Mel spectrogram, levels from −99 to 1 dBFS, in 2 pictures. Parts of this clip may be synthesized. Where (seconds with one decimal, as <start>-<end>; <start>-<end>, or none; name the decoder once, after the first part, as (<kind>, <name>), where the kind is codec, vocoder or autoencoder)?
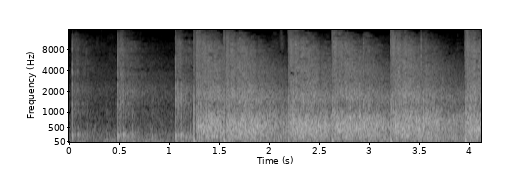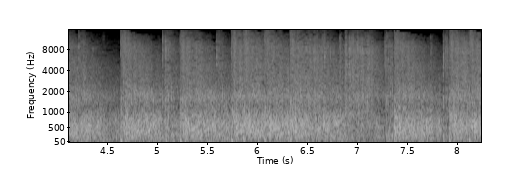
1.3-3.2 (vocoder, BigVGAN v2)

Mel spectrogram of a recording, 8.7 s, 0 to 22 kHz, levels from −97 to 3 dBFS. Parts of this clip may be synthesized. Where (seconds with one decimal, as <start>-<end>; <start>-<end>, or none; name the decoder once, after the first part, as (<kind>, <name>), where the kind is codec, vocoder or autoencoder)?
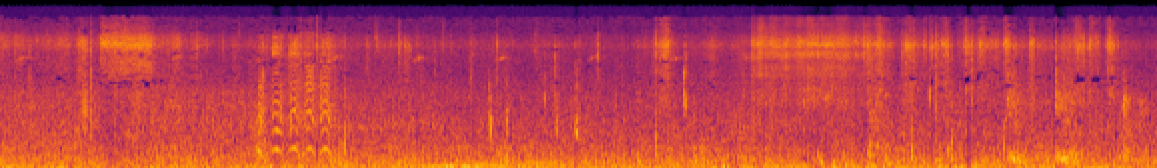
5.5-6.5 (autoencoder, DAC-VAE)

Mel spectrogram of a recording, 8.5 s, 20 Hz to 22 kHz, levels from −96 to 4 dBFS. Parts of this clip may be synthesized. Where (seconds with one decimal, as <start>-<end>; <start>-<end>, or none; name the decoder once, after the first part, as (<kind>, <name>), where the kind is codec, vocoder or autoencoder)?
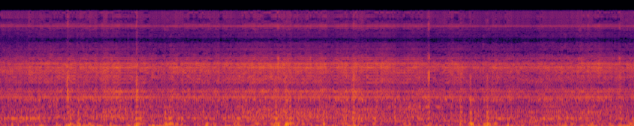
0.0-8.5 (vocoder, Vocos)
